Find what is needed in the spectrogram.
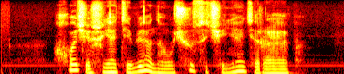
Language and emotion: Russian, sad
